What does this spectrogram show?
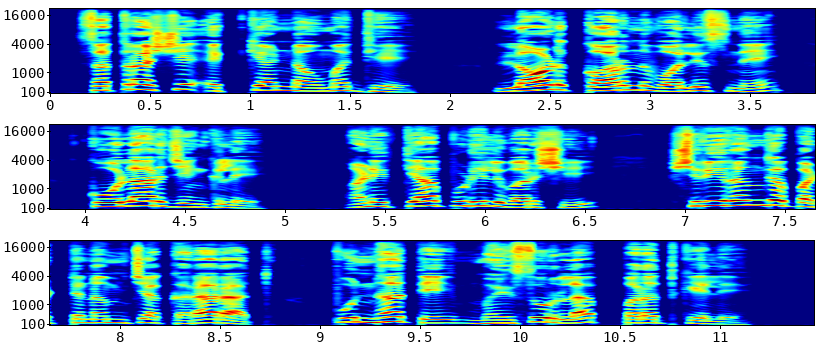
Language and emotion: Marathi, neutral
